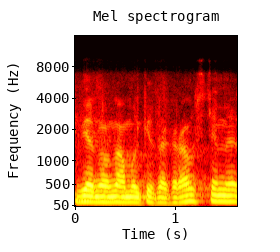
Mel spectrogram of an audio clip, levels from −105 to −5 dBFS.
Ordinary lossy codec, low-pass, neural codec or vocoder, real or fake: Opus, 24 kbps; 7.2 kHz; none; real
